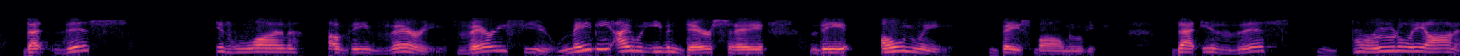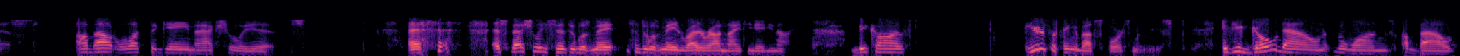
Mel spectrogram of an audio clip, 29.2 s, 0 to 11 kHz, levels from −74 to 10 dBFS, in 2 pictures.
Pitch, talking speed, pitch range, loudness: 160 Hz, 115 wpm, 135-190 Hz, -27 LUFS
